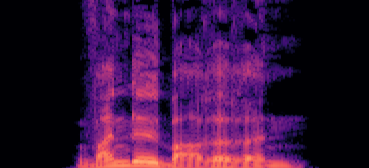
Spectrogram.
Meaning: inflection of wandelbar: 1. strong genitive masculine/neuter singular comparative degree 2. weak/mixed genitive/dative all-gender singular comparative degree
- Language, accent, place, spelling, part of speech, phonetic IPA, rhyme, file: German, Germany, Berlin, wandelbareren, adjective, [ˈvandl̩baːʁəʁən], -andl̩baːʁəʁən, De-wandelbareren.ogg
